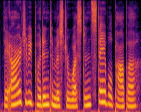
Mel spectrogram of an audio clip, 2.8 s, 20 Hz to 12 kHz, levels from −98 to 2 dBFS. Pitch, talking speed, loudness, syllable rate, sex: 245 Hz, 210 wpm, -15 LUFS, 5.7 syllables/s, female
